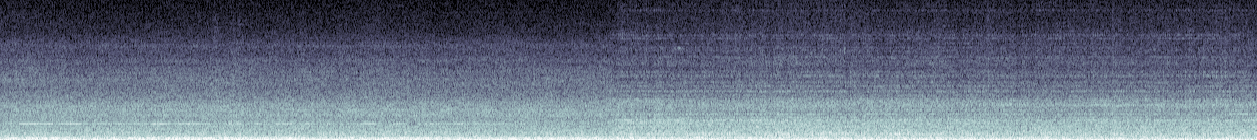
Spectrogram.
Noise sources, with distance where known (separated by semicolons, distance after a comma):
large-sounding engine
